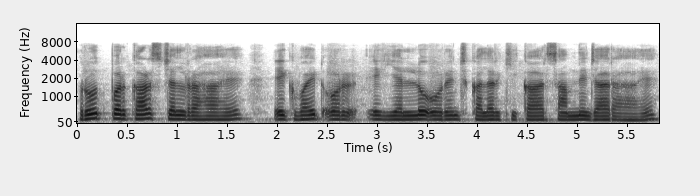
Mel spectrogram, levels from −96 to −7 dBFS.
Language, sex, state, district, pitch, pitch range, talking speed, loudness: Hindi, male, Arunachal Pradesh, Lower Dibang Valley, 140 Hz, 135-150 Hz, 185 wpm, -18 LUFS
